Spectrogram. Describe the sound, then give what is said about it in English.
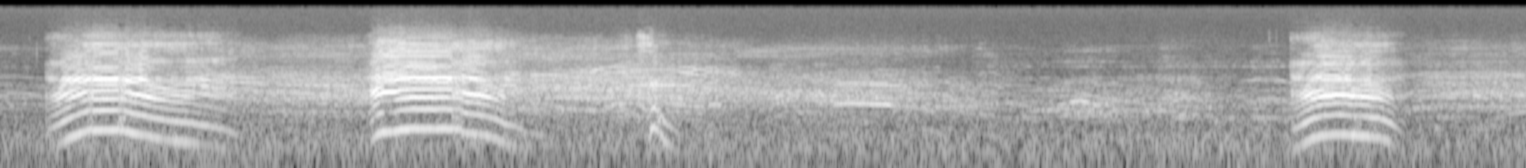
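Three loud, quavering goat bleats ring out: two in quick succession near the start and a final one after a long stretch of quieter, murmuring sounds. “because he'll go hunt up all the other goats. And in goat language, he'll tell them, so there's a bunch of enemies over there.”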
